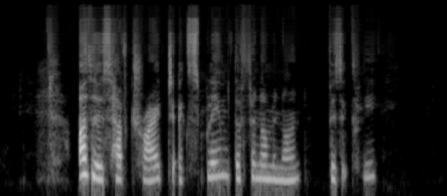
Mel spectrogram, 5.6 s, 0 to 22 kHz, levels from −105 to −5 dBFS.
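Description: Throughout the speech, the audio was likely taken from a very low-bitrate encoding and then saved again as a high-bitrate MP3, a case of low-bitrate audio saved at a high bitrate. The smeared, coarse character fits a first pass around 16 kbit/s, which the later high-bitrate MP3, with nothing above 20.2 kHz, cannot undo.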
